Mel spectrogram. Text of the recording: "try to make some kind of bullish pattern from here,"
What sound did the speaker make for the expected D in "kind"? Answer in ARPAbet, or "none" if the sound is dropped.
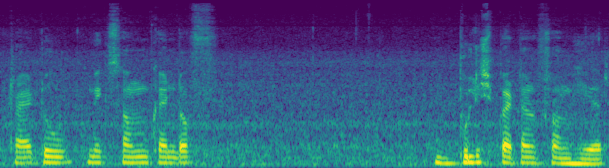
D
